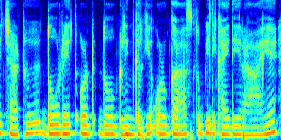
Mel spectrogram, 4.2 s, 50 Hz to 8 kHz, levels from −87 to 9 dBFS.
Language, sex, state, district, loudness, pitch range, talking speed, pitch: Hindi, female, Arunachal Pradesh, Papum Pare, -17 LUFS, 180-195 Hz, 215 wpm, 185 Hz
